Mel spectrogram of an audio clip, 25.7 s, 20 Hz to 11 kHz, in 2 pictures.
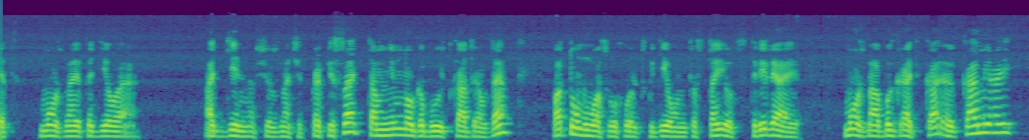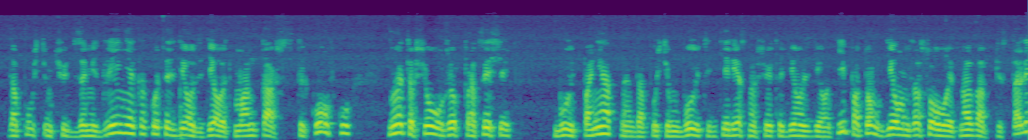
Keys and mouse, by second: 7.2-10.2 drag, 10.5-15.1 middle drag, 24.8 click, 25.3-25.7 drag.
